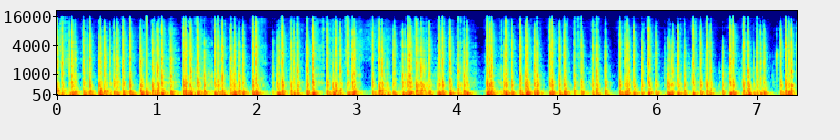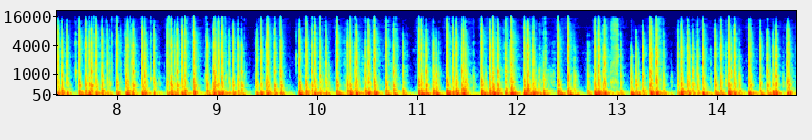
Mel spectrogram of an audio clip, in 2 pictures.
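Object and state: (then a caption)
Hardcover book. A solid, medium green hardcover book is held in both hands in front of a microphone while long nails and fingertips tap its cover. A fast, continuous flurry of short, dull taps with a deep, thumping low end and very little brightness, each tap dying away almost instantly, with the force of the taps varying throughout.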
